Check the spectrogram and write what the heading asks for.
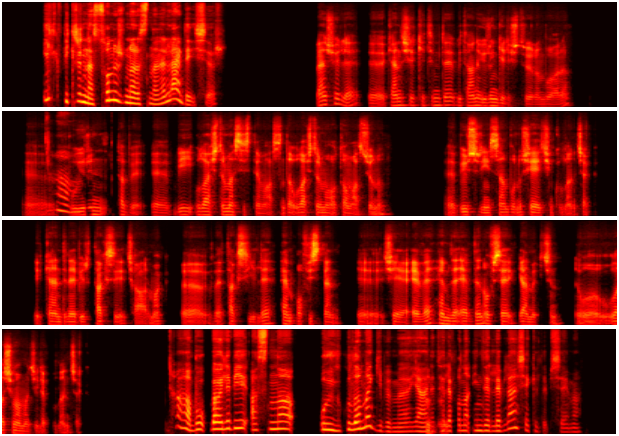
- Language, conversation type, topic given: Turkish, podcast, İlk fikrinle son ürün arasında neler değişir?
- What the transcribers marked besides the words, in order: other noise; other background noise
